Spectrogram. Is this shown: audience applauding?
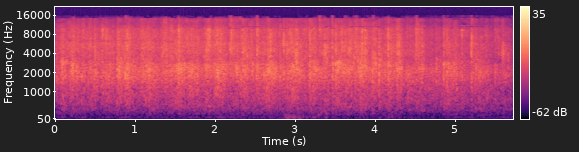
yes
